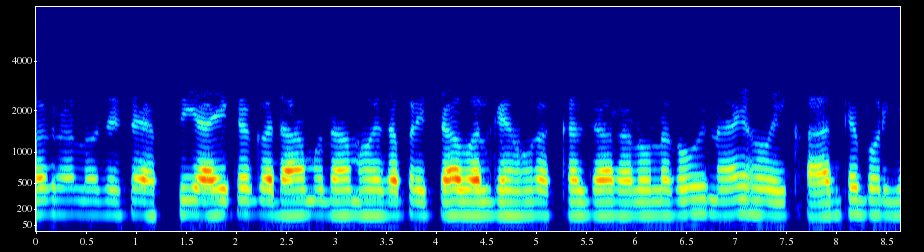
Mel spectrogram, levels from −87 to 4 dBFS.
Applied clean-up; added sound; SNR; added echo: none; none; none; none.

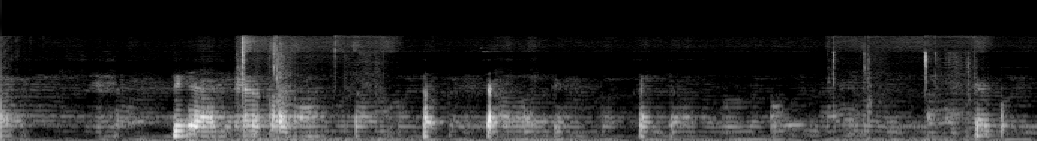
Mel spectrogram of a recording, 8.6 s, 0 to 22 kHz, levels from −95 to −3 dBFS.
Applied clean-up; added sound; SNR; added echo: neural mask model DeepFilterNet 3.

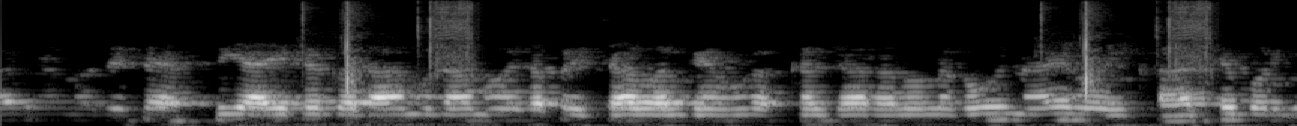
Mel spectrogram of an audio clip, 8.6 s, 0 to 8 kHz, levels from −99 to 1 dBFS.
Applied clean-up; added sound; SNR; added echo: classical method WPE with log-MMSE.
